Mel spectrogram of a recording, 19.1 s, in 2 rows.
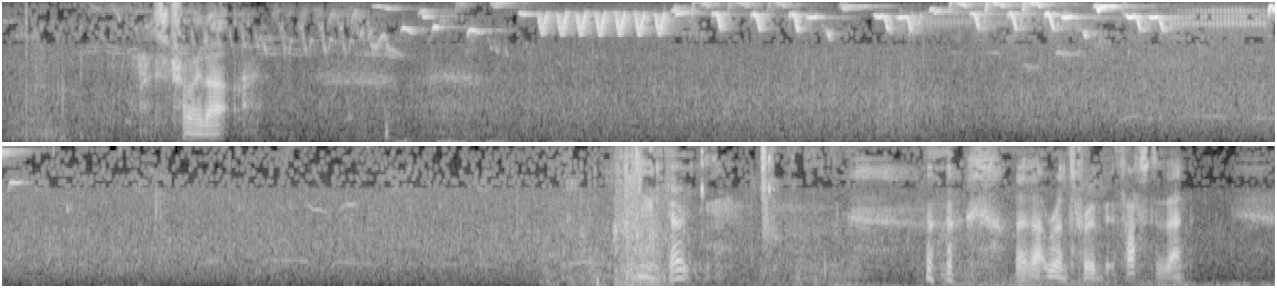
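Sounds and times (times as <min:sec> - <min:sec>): songbird singing fast trills: 0:00.0 - 0:13.4
river water rushing: 0:02.2 - 0:16.4.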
